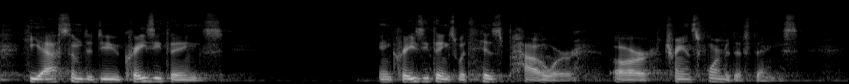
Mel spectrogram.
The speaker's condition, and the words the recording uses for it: No condition.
